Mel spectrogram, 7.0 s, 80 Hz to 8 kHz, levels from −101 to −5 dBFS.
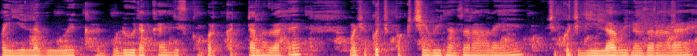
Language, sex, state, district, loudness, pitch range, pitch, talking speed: Hindi, male, Bihar, Katihar, -21 LUFS, 125-135 Hz, 130 Hz, 250 wpm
